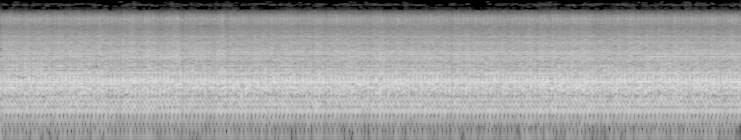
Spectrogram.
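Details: Chinese Honda-clone generator recovered from a field, repaired and started to test power output: steady, even buzzing single-cylinder drone holding constant speed, no misses or knocks, doesn't smoke, good power; normal running.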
